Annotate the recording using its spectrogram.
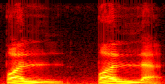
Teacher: Dia datang ta, pangkal lidah naik. Lam, pangkal lidah jatuh. Ta ada lekuk, lam tak ada lekuk. Talla. Sebab tu dia gini, ustaz nampak tu dia berjengkit.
